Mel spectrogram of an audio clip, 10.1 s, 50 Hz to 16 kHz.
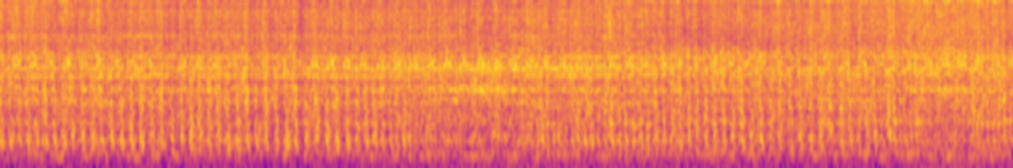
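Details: Peugeot 607 2.7 HDI diesel idling: a rough, gritty grinding runs steadily under the even diesel clatter; grinding from the engine bay, source unknown.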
